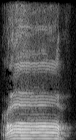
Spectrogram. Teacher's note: तीन मात्रा मतलब तीन गुना ज्यादा बोल रहे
